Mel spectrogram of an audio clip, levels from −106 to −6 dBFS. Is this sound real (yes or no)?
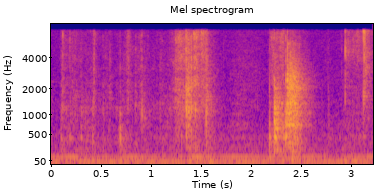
yes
